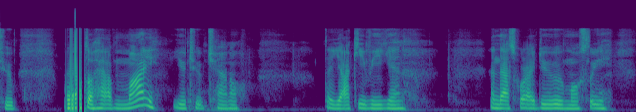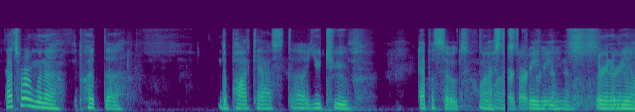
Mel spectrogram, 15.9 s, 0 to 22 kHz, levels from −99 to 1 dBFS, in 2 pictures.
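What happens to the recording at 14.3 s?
A doubled audio track runs from 13.95 s to the end of the clip. A second full-band copy sits about a fifth of a second behind the original and about 5 dB quieter. It cuts in abruptly at 13.95 s with no decay or room colour, which likely means the audio was captured twice through a slower path.

Within that stretch, packet loss on an ADPCM call occurs between 14.26 and 14.36 s. A hard-edged 40 ms hole of silence, consistent with about two lost packets, is followed by speech returning with some distortion. The receiving decoder's adaptive predictor and step size drifted from the sender's during the gap and need some tens of milliseconds to resynchronise.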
